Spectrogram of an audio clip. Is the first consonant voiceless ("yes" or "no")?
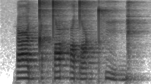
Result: no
